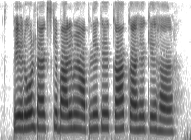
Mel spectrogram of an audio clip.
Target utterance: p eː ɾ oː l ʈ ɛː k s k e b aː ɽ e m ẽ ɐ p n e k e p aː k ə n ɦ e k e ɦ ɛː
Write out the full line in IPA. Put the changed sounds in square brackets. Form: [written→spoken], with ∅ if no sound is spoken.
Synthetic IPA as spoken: p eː ɾ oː l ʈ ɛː k s k e b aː [ɽ→ɾ] e m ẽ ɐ p n e k e [p→k] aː k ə [n→∅] ɦ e k e ɦ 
